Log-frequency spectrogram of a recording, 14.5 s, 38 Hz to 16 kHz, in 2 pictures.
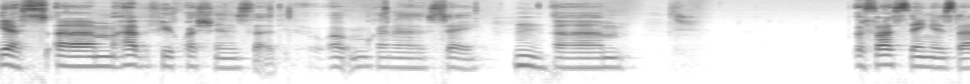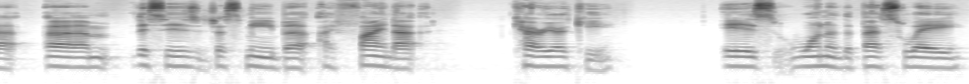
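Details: Broca's (non-fluent) aphasia in a man after a haemorrhagic stroke in 2010 while playing high school rugby, recorded about 15 years later; he says he knows what he wants to say but struggles to get it out.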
